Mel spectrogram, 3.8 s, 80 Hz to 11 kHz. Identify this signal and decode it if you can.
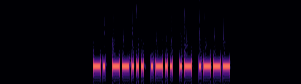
Morse code, heard as a keyed tone, about 39 wpm, 700 Hz. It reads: N7LAJ
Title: USA Call Signs - 5 Characters - 6x Character Spacing - 40wpm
